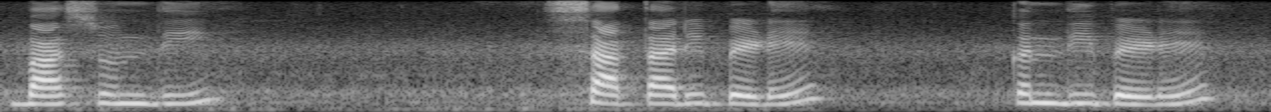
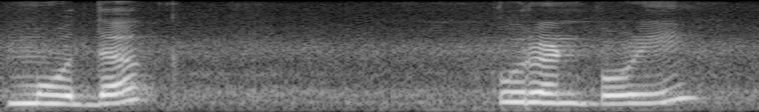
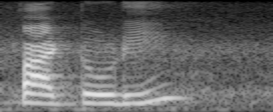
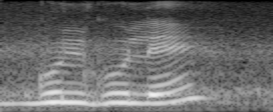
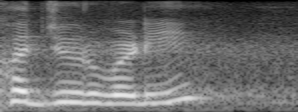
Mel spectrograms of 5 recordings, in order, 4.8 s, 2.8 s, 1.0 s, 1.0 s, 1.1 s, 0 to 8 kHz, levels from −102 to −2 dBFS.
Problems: constant background noise, continuous background conversations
